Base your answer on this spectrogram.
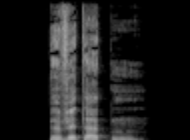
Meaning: inflection of bewittert: 1. strong genitive masculine/neuter singular 2. weak/mixed genitive/dative all-gender singular 3. strong/weak/mixed accusative masculine singular 4. strong dative plural
- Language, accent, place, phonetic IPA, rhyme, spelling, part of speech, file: German, Germany, Berlin, [bəˈvɪtɐtn̩], -ɪtɐtn̩, bewitterten, adjective, De-bewitterten.ogg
